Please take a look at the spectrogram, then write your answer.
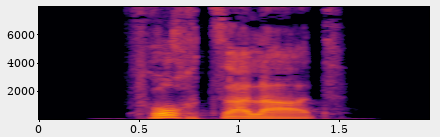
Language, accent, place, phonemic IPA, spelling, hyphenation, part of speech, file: German, Germany, Berlin, /ˈfʁʊxtzaˌlaːt/, Fruchtsalat, Frucht‧sa‧lat, noun, De-Fruchtsalat.ogg
- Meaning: fruit salad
